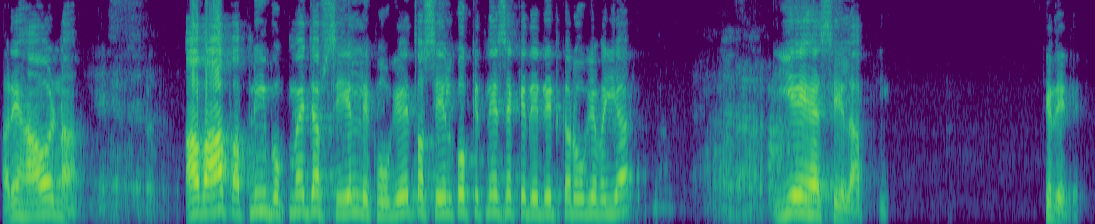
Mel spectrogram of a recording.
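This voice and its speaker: Male commerce tutor with a high voice, live online class, keeps quizzing students and coaxing answers, reads figures aloud slowly. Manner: coaxing students with repeated questions; calls students "beta ji". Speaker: commerce teacher.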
